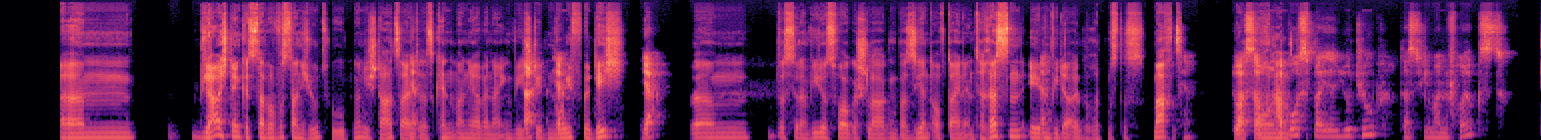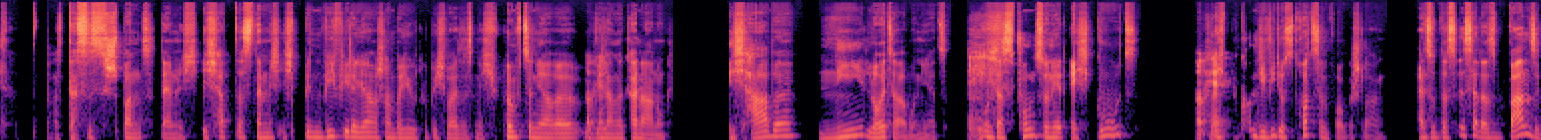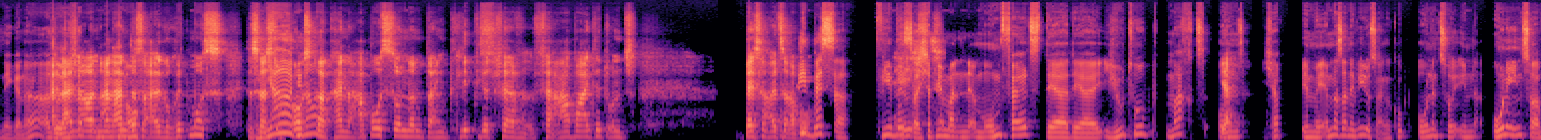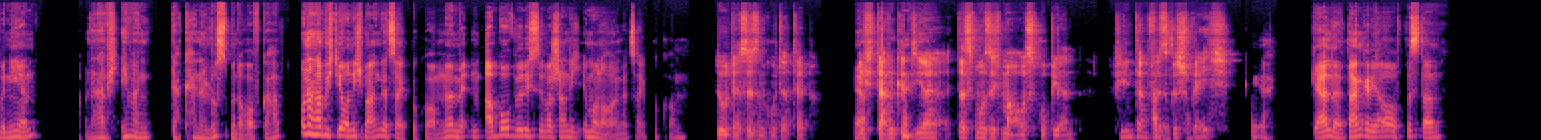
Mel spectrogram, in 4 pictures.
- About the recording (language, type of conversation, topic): German, podcast, Wie können Algorithmen unsere Meinungen beeinflussen?
- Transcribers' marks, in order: stressed: "nie"; surprised: "Echt?"; surprised: "Echt?"; tapping; chuckle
